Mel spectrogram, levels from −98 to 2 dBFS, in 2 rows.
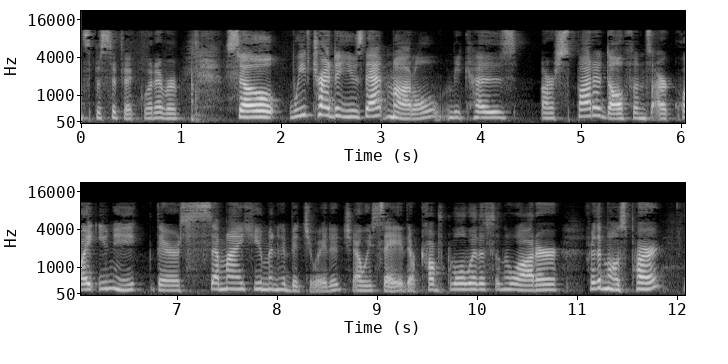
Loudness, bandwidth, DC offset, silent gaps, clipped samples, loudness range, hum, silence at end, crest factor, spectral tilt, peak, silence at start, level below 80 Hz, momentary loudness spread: -23 LUFS; 11 kHz; under 0.1%; none; under 0.1%; 7 LU; none; 0.25 s; 20 dB; -4 dB/octave; -2 dBFS; 0 s; -74 dBFS; 11 LU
